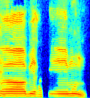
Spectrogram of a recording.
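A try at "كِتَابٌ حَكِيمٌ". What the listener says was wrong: কিতাবি হবে কেন? বা দুপেশ বুন হবে, কিতাবুন হাকিমুন।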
